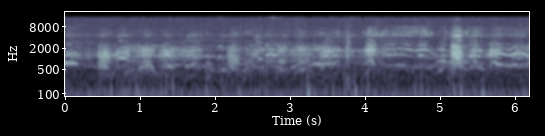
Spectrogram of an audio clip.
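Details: Sled dogs at Muddy Paw Sled Dog Kennel in New Hampshire's White Mountains at night, many voices overlapping in excited yelps, whines and wavering howl-like cries, with sharper yips standing out near the end.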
